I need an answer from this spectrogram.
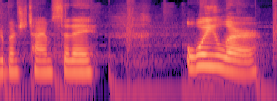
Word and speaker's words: Euler: Now that I've been saying Euler for 2 years, it's going to be very, very hard to switch to Euler.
